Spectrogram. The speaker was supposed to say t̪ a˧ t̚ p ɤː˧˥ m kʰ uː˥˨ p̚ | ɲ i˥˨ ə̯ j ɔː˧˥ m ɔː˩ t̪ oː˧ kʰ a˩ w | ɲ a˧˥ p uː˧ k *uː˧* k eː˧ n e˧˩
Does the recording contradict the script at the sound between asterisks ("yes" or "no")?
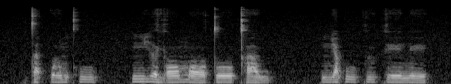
yes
